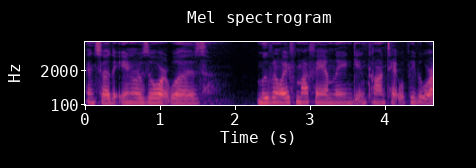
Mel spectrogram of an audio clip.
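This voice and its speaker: The speaker talks at a very fast pace in a Southern US accent. The intonation stays monotone and flat. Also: woman. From US South. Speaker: trafficking survivor. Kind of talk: testimony. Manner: halting.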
